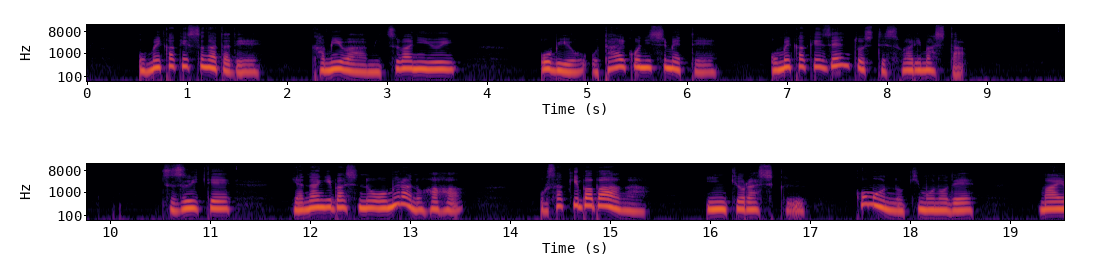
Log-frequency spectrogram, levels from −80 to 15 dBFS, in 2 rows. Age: 50-69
